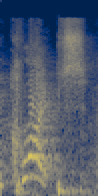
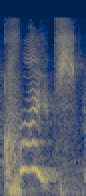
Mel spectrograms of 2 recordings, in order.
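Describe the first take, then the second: First: High mock-indignant cripes; hammed-up prudish dad swearing cleanly; exasperated dad. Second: Cripes way up high, squeaked and laughing; hammed-up prudish dad at peak outrage; squeaky outraged dad. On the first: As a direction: spit out cripes like a mild curse. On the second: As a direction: top the first cripes with a yelp. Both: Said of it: "My dad's like".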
